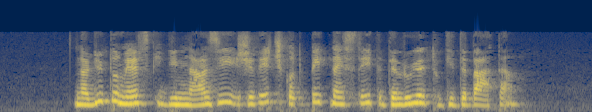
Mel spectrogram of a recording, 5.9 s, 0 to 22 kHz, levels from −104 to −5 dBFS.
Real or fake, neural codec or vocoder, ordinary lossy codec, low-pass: fake; codec, 24 kHz, 1 kbps, SNAC; AAC, 24 kbps; 10.8 kHz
